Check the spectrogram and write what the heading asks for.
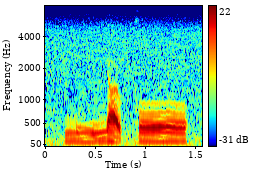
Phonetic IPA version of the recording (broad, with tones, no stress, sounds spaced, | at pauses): m i˨ ɲ a̰˦˨ ʊ̯ k o˦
